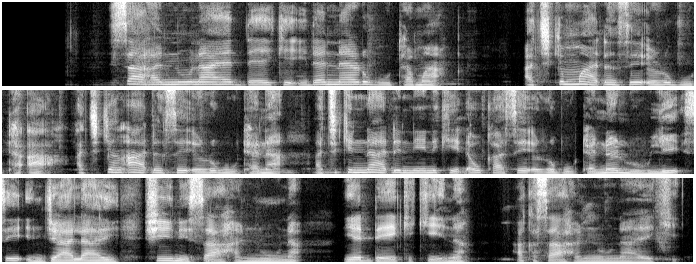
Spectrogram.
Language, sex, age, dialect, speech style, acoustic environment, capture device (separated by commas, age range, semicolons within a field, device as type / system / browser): Hausa, female, 35-44, Nigeria - Katsina, happy; nervous; anxious, appliances; silence; nature, mobile / Linux / Chrome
